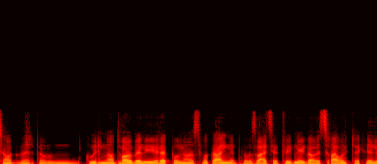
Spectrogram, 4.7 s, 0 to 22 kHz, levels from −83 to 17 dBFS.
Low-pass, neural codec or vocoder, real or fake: 7.2 kHz; codec, 16 kHz, 0.5 kbps, FreqCodec, larger model; fake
